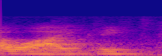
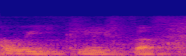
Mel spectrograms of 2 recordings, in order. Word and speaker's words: Wycliffe: John Wycliffe, che non si pronuncia comunque John Wycliffe, non si pronuncia Wycliffe, si pronuncia Wycliffe.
